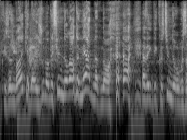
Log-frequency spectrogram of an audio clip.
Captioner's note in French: rire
